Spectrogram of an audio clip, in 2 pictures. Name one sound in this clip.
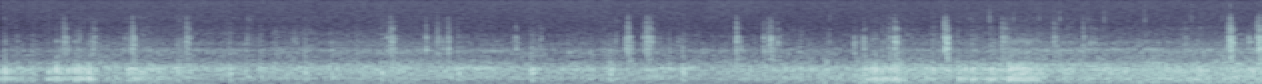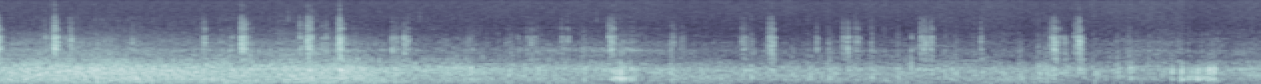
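Rocks and gravel knock against a dirt bike's underside.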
